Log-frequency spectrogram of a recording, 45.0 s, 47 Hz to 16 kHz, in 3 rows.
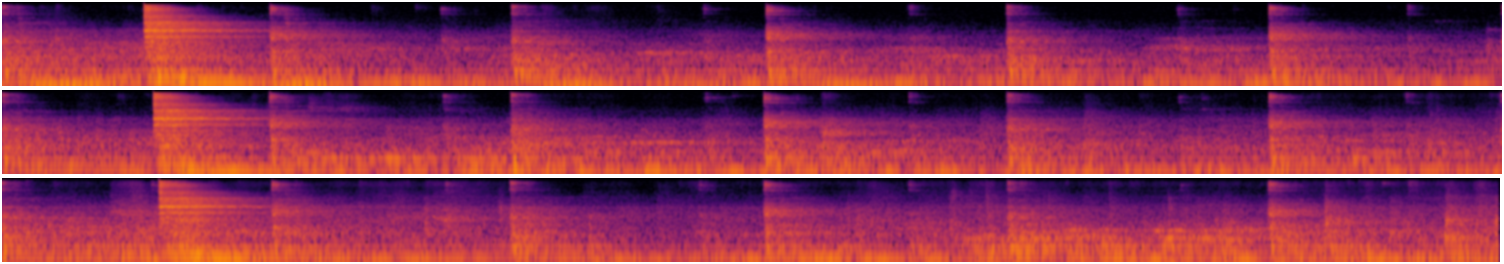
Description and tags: Recorded in a clock tower, Dresden, Germany, July 2011.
